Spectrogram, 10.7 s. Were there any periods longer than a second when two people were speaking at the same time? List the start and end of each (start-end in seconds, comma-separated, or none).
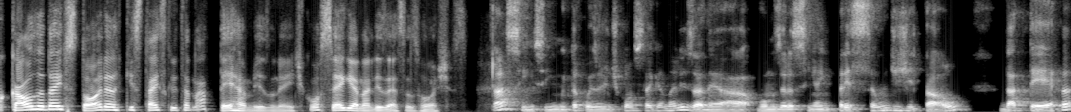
none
